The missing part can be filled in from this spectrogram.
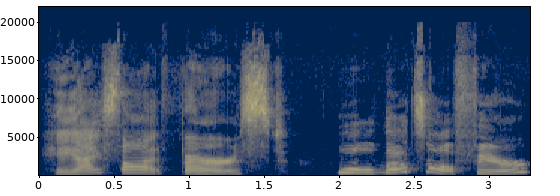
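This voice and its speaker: A woman's voice: very high voice, sing-song, takes it slowly, voice pushed up, exaggerated voice. A woman voicing tiny eager talking mushrooms in a little, squabbling, childlike voice in a tabletop game. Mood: indignant.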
